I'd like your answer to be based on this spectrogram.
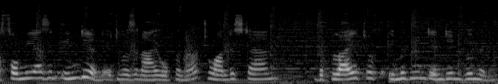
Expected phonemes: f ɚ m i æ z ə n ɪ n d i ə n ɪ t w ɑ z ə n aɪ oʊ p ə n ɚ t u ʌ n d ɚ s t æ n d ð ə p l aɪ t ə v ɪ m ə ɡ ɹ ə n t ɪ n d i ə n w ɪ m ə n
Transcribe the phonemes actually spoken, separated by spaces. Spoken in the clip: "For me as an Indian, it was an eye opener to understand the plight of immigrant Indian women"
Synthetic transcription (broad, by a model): f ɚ m i æ z ə n ɪ n d i ə n ɪ t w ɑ z ə n aɪ oʊ p ə n ɚ t u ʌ n d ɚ s t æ n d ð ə p l aɪ t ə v ɪ m ə ɡ ɹ ə n t ɪ n d i ə n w ɪ m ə n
